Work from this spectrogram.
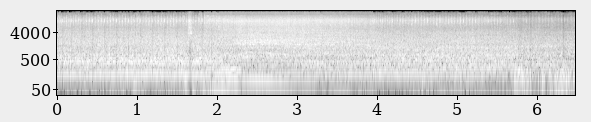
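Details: Honda Fit with the L15A engine: revs blip up and drop back with an uneven, stumbling beat of about three pulses a second when the throttle is pressed. The engine runs rough, like a misfire.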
